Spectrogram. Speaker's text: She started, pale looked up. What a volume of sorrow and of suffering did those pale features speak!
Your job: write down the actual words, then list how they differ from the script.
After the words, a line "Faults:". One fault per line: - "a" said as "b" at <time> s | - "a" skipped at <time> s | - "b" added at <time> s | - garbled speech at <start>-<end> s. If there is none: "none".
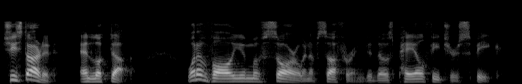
She started, and looked up. What a volume of sorrow and of suffering did those pale features speak!
Faults:
- "pale" said as "and" at 0.8 s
